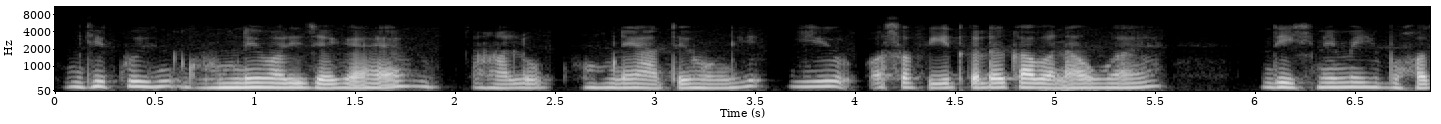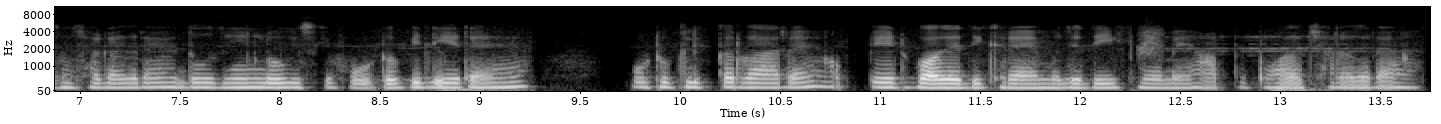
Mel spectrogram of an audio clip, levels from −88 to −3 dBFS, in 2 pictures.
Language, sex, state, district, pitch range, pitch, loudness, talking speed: Hindi, female, Bihar, Vaishali, 160-180 Hz, 170 Hz, -22 LUFS, 240 wpm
